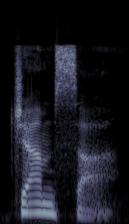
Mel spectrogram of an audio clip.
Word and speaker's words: Hamsa: I have often taught the use of the mantra Hamsa, pronounced Jamsa.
